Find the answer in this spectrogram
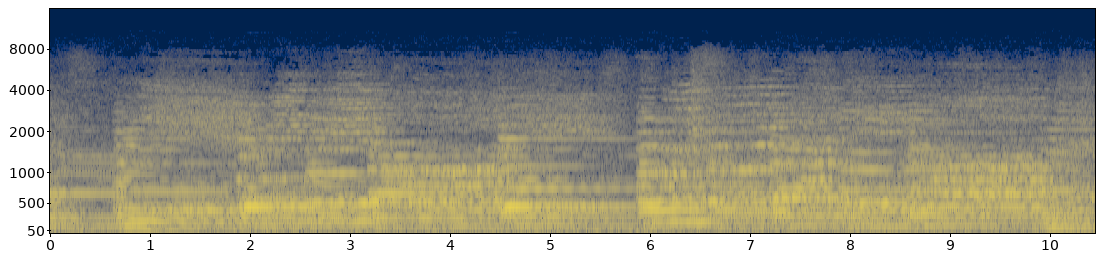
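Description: Choir singing slow, sustained notes in phrases, with short breaks between phrases about half a second and six seconds in.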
